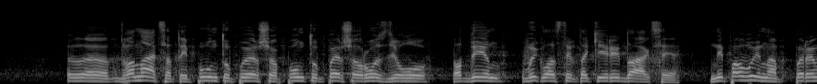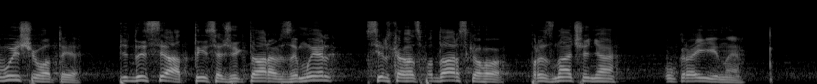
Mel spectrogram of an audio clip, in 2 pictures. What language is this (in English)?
Ukrainian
